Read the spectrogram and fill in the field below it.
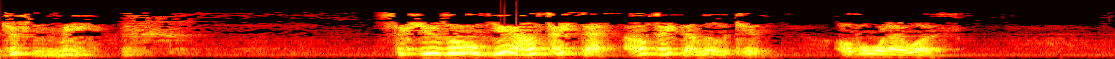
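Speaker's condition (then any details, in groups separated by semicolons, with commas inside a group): Tracheotomy; tracheotomy for 4 years, 8 surgeries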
